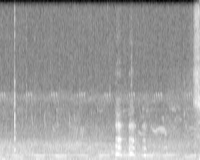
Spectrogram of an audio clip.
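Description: Outdoor field ambience: low wind rumble on the microphone under a steady low hum, with two short animal calls about two and a half seconds in and a brief bird chirp just after.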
